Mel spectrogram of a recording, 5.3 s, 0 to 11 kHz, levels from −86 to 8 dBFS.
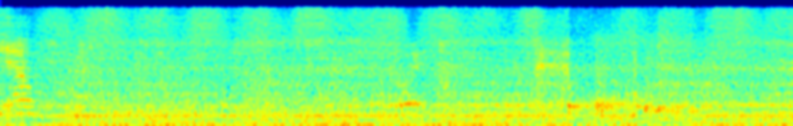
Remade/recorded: remade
